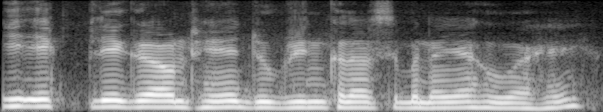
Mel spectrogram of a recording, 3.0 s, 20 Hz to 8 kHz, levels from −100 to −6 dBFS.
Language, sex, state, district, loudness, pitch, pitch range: Hindi, male, Arunachal Pradesh, Longding, -15 LUFS, 150 Hz, 145-165 Hz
